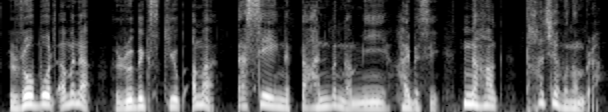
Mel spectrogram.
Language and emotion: Manipuri, surprised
